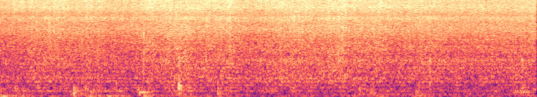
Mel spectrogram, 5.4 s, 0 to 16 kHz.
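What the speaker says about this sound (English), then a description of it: "And just quickly saute that for another 5 or 10 seconds." Cut peppers and jalapeño sautéing in a hot pan for a Jamaican callaloo quiche, a loud, close, constant sizzle with a few light stirring clicks and no voices.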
